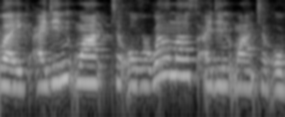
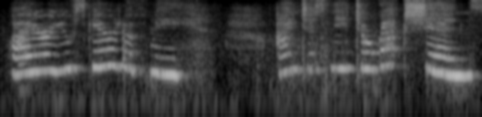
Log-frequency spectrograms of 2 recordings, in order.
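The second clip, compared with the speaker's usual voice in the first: put-on high, soft, sweet little boy voice; 10 semitones higher, 7 dB quieter than usual. Retelling a werewolf-looking boy asking her for directions: sweet little boy voice. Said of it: "I hear his sweet little voice and he's like".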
